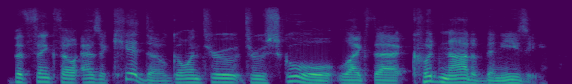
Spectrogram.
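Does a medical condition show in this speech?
No.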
